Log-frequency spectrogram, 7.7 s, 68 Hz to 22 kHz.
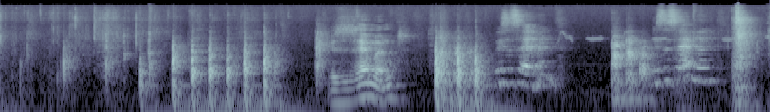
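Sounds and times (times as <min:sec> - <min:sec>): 
knocking on a wooden door: 0:01.4 - 0:02.9, 0:04.3 - 0:05.0
speech: 0:03.3 - 0:04.5, 0:06.2 - 0:07.5.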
